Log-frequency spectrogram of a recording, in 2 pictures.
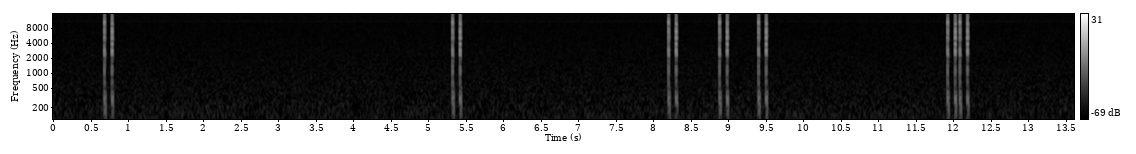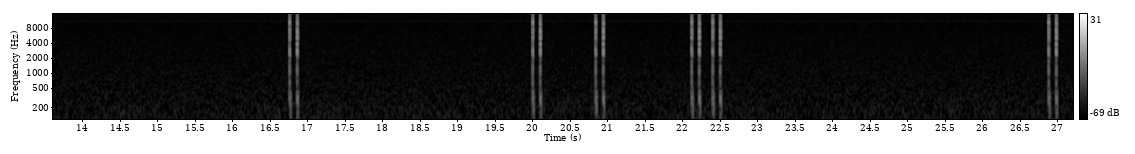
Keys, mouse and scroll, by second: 9.5 double click, 10.9 scroll up 1, 12.1 double click, 13.2-15.0 typing, 16.0 scroll down 1, 17.7-21.4 scroll up 1, 22.5 double click, 23.2 space, 24.9 space.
